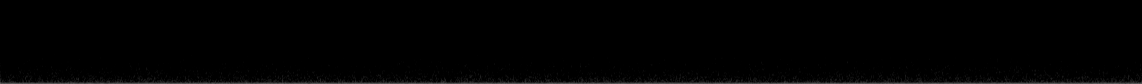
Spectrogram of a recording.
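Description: Water hisses and rumbles steadily, heard muffled from underwater.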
